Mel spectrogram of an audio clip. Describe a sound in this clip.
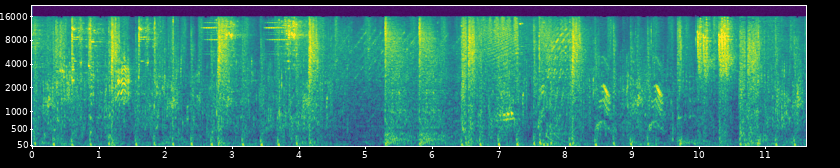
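Rapid video game laser fire crackles and zaps continuously.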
